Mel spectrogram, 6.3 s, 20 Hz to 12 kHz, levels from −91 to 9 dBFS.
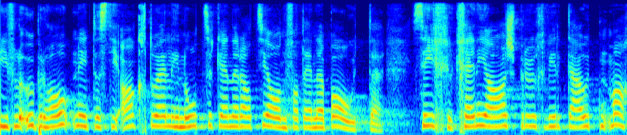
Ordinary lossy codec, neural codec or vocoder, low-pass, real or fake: AAC, 64 kbps; none; 10.8 kHz; real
